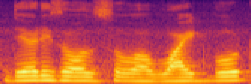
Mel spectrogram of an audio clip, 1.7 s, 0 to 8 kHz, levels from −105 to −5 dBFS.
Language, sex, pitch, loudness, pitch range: English, male, 145 Hz, -15 LUFS, 130-150 Hz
